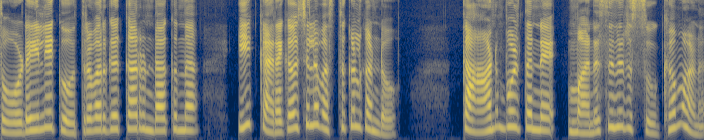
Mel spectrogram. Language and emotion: Malayalam, happy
